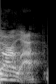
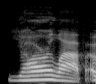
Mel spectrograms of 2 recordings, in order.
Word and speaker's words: Yarlap: And as far as, so with this device, I'm sorry, is it Yarlap? How do you say it? – Yarlap, Yarlap. – Yarlap. Okay.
